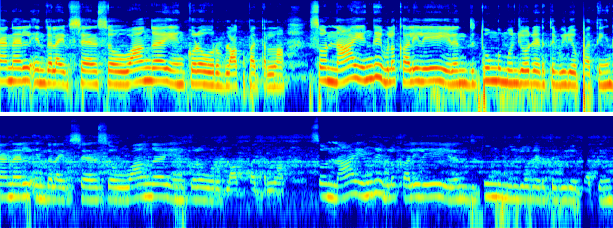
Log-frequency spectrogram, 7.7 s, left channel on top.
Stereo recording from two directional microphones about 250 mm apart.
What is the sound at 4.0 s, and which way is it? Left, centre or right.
A woman's voice, left.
